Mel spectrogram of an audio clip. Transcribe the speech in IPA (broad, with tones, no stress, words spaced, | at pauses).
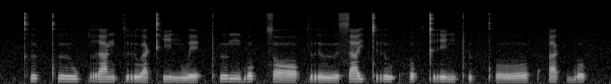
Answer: kʰɯ˦˥k̚pʰɯː˧wpra˧ŋ kru˨˩a̯kʰi˨˩nwe˨˩ʔ pʰɯ˥˩ŋbo˥˩k̚sɔː˨˩krɯː˨˩ sa˥˩jtru˦˥ʔho˦˥k̚tri˦˥n pʰɯ˥˩k̚pʰoː˦˥ | ʔa˨˩k̚bo˨˩k̚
